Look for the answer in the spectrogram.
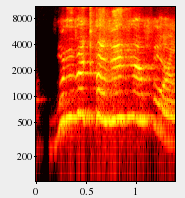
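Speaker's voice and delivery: high, loud, fast mock bewilderment; confused. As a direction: play yourself lost in the kitchen, baffled. Acting herself lost in kitchen.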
